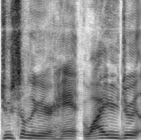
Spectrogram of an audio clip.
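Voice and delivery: acted-out yell. Recalling watching himself on tape, retelling yelling at himself. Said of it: "like yelling at myself like it was game tape".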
